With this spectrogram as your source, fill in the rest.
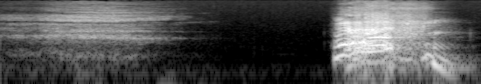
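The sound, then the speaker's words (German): A single loud sneeze bursts out after a soft, drawn-in breath and a short pause, with no talking around it. “Gesundheit?”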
